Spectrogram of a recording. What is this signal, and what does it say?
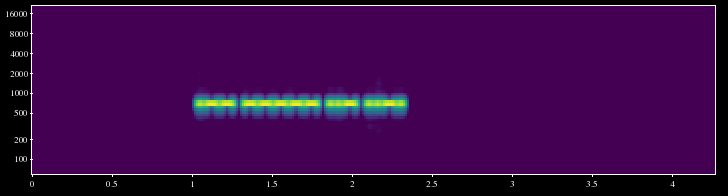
Morse code, heard as a keyed tone, about 49 wpm, 700 Hz. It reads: W0UF
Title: K1USN SST QSO Practice - 50wpm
